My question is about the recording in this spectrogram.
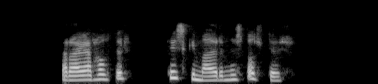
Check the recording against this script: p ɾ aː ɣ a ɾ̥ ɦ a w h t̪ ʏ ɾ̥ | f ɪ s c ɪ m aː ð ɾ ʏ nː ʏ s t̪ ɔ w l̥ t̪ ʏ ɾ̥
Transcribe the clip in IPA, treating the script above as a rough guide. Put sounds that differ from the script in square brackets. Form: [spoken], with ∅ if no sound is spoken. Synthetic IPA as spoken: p ɾ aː ɣ a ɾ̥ ɦ a w h t̪ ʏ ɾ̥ | f ɪ s c ɪ m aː ð ɾ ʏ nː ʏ s t̪ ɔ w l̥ t̪ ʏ ɾ̥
